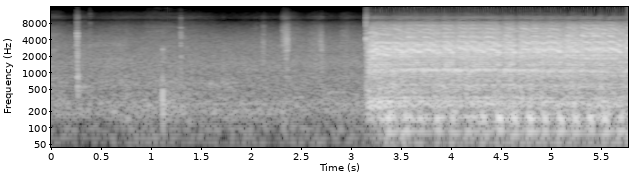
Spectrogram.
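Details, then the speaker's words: 1989 Yamaha FZR600 Genesis, unstarted for over 4 years, new battery, hand over muffler for back pressure: steady starter churning about two turns a second that never fires; owner suspects varnished old fuel, unconfirmed. "i can smell the old fuel yeah it feels pretty bad it's like varnish so i actually don't think it's going to start"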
